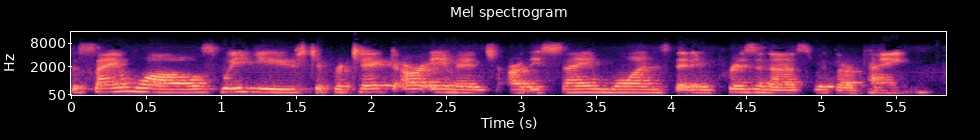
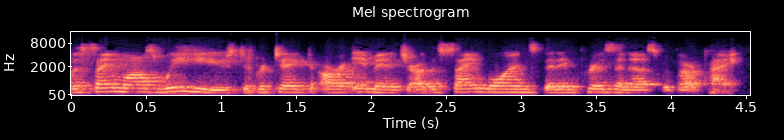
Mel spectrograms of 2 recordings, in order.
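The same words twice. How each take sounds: First: It is said slowly. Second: It is said fast.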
